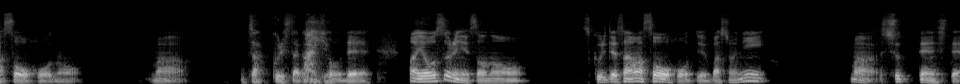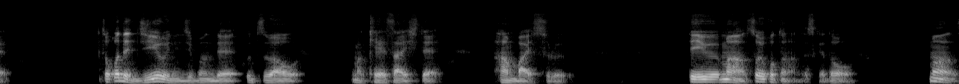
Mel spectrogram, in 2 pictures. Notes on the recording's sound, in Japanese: Zoom」を使用して収録されました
